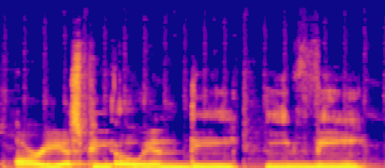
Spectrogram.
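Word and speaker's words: répondez: You can take out the V-O-U-S, because responde in French, if it's a command form, is R-E-S-P-O-N-D-E-V. And everybody who reads that, actually, no, EZ, responde, the EZ is silent.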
